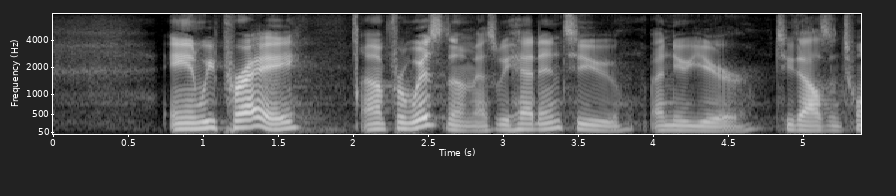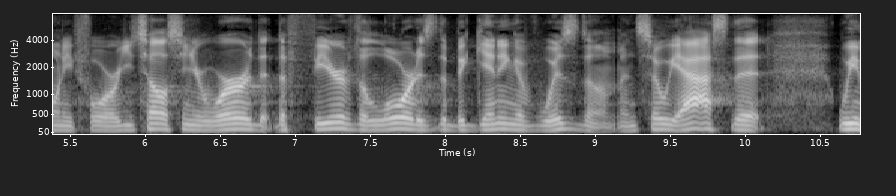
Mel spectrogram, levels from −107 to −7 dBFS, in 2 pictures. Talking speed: 205 wpm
